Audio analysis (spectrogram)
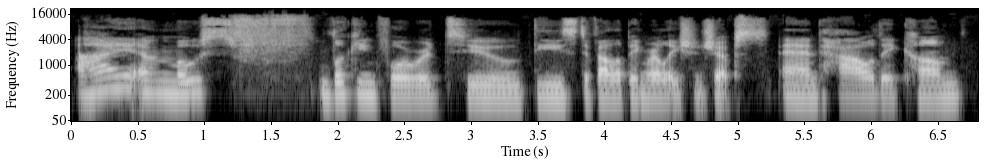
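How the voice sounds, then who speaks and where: A woman's voice: fairly low pitch, fairly even intonation, slow pace, no echo. A woman chatting casually after a tabletop game, speaking in a thoughtful, articulate way. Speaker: player on a tabletop role-playing podcast. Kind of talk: casual post-game discussion.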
